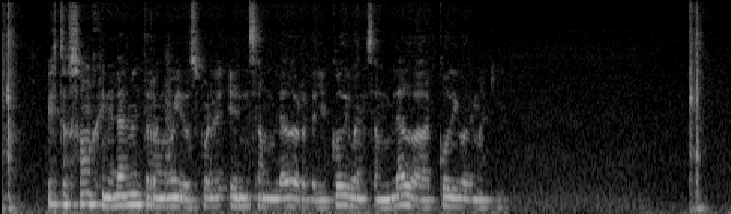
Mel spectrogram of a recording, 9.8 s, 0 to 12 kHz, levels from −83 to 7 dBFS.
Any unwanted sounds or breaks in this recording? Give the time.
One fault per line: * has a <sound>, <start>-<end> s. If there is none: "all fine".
all fine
